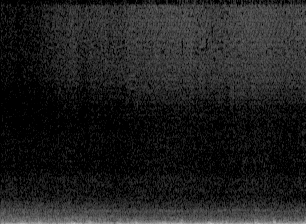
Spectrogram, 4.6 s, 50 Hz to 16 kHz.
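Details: Own heartbeat recorded through a stethoscope while sitting on a beach-house porch: soft, regular, low thumps at roughly 70 a minute with steady wind rumble behind; normal heart sounds.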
